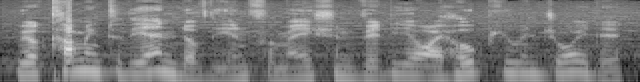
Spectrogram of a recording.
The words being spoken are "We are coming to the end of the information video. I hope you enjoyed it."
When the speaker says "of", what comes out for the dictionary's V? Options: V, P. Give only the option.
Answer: V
